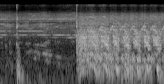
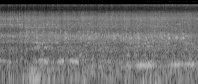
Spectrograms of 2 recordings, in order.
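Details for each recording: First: Old-model Ford diesel, hard starting: starter churns in a steady, slightly uneven rhythm for a couple of seconds but engine never catches; injection pump and injectors judged at fault, not delivering fuel. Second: Old-model Ford diesel that had been hard to start, running after injection and injector work (white smoke seen earlier): even, clattery idle with no misses, stumbles or hunting; normal healthy idle.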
